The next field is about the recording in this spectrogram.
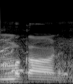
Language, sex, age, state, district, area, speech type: Dogri, male, 18-30, Jammu and Kashmir, Samba, rural, read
